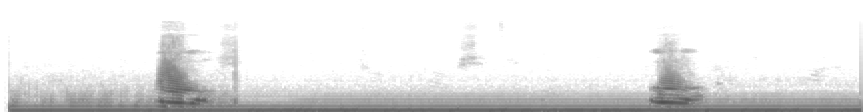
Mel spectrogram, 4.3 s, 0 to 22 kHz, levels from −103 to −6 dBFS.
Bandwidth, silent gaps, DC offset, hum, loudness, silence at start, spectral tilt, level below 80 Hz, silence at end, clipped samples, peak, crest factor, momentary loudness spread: 7 kHz; none; under 0.1%; none; -50 LUFS; 0.05 s; -8 dB/octave; -50 dBFS; 0 s; under 0.1%; -28 dBFS; 20 dB; 9 LU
